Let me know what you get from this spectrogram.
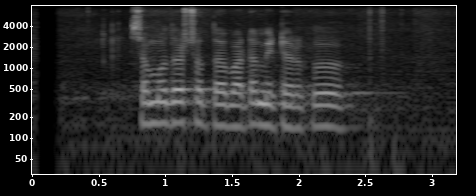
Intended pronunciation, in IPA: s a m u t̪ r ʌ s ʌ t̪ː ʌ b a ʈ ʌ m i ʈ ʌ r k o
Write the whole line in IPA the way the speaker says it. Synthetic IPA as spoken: s ʌ m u d̪ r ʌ s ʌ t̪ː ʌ b a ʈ ʌ m i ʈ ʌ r k o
